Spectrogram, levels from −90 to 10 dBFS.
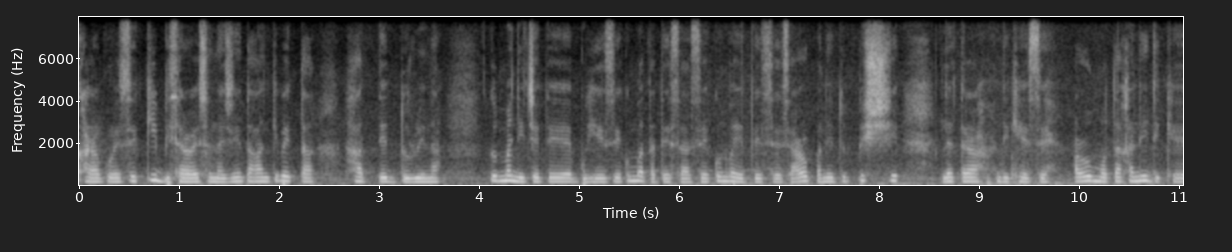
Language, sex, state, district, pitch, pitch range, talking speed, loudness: Nagamese, female, Nagaland, Dimapur, 185 Hz, 180-205 Hz, 200 wpm, -16 LUFS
